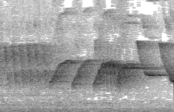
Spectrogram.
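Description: Caged birds at a bird seller's shop chirp in a run of rising, sweeping high tweets over a steady busy background hum, with no talking.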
